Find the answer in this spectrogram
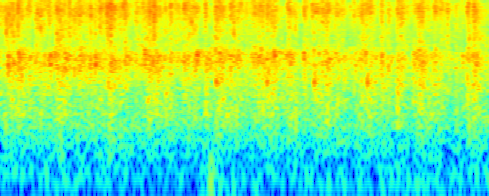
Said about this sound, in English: So, massive round of applause, please, for our panelists. They were awesome.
